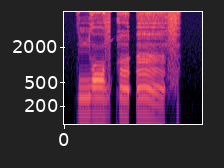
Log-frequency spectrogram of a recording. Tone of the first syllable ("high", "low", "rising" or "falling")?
high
